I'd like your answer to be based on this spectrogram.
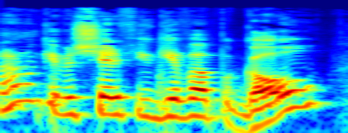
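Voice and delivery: high, quick, insistent dismissal; retold pep talk. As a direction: act out a coaching dad waving off the mistake. Retold firm pep talk to daughter.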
